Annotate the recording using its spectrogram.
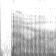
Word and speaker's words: Bauer: Today we're talking about the Yield song, No Way, and my guest today is Ryan Bauer. Hello, Ryan. – Hey, how are you? – I am well, and it is Bauer, right? – It is.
